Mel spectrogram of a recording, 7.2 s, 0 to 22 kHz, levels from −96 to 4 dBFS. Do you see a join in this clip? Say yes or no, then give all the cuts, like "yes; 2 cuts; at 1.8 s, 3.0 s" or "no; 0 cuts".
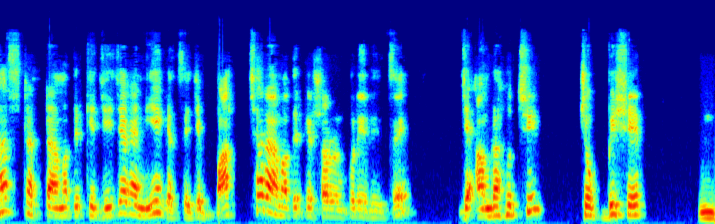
no; 0 cuts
